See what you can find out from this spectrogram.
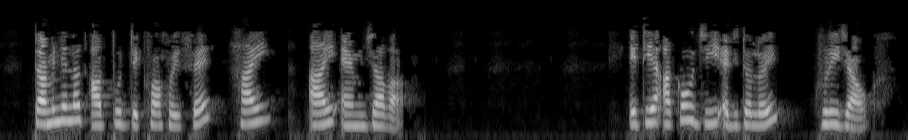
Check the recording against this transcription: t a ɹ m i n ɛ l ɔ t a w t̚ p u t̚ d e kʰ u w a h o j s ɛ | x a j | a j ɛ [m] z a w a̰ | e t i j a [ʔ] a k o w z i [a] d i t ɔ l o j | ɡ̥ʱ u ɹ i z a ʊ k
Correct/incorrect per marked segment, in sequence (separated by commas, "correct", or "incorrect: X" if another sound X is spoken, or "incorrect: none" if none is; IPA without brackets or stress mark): correct, correct, incorrect: e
